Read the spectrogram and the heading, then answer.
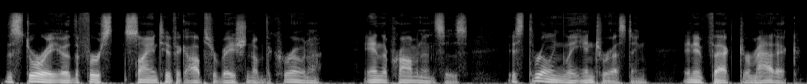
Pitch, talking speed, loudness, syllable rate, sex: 90 Hz, 150 wpm, -21 LUFS, 5.7 syllables/s, male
